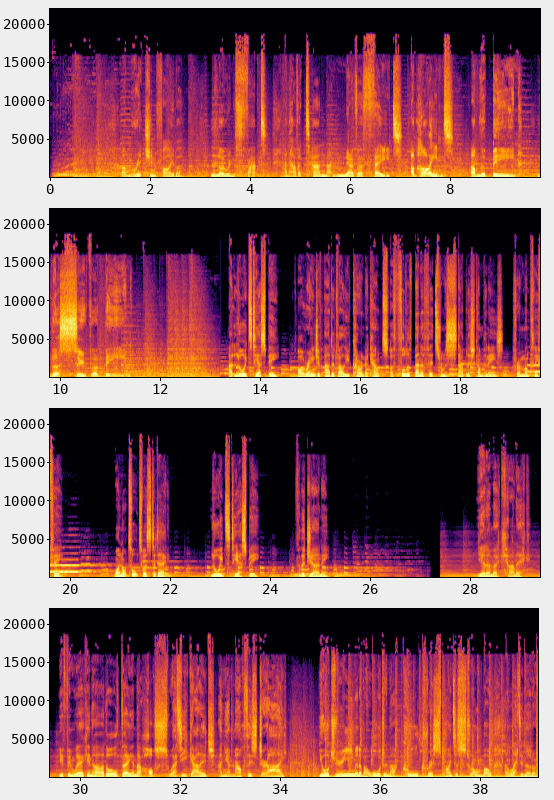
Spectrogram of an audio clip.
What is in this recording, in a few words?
Commercial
